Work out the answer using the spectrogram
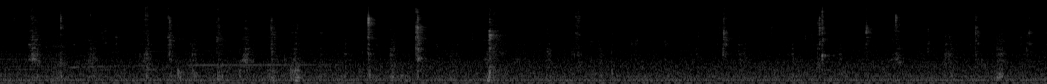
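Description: A person chewing braised pork, with irregular soft mouth clicks and smacks, over a faint steady hum.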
